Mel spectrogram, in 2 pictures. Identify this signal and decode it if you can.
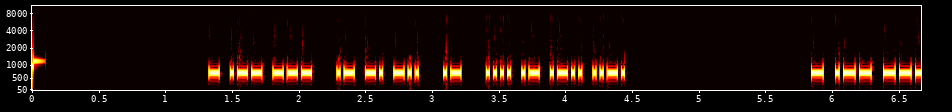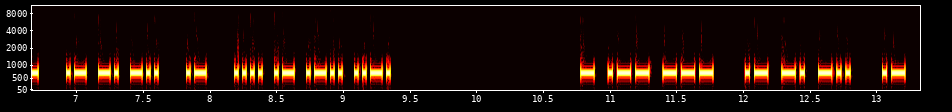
Morse code, heard as a keyed tone, about 38 wpm, 700 Hz. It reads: TWO AND A HALF TWO AND A HALF TWO AND A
